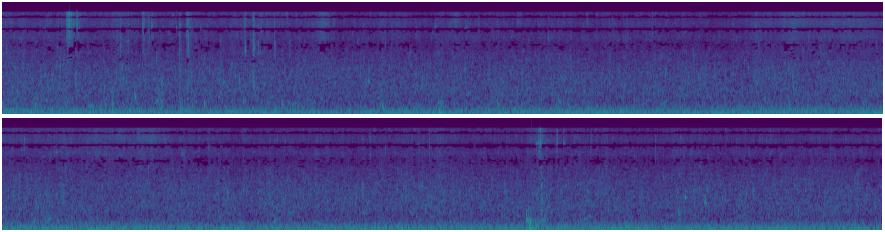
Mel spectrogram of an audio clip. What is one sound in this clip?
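Twigs and leaves crackle underfoot as a person walks through undergrowth.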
